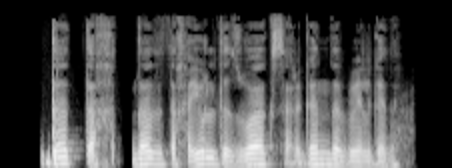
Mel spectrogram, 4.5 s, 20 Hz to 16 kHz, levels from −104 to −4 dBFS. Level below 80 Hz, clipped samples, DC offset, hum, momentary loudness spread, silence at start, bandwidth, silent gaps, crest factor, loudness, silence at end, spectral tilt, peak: -48 dBFS; under 0.1%; under 0.1%; none; 10 LU; 0.4 s; 11 kHz; 1.23-1.32 s; 18 dB; -18 LUFS; 0.5 s; -7 dB/octave; 0 dBFS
